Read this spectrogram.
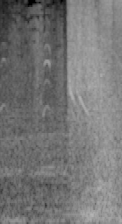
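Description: A loud burst rips out and rings on.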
